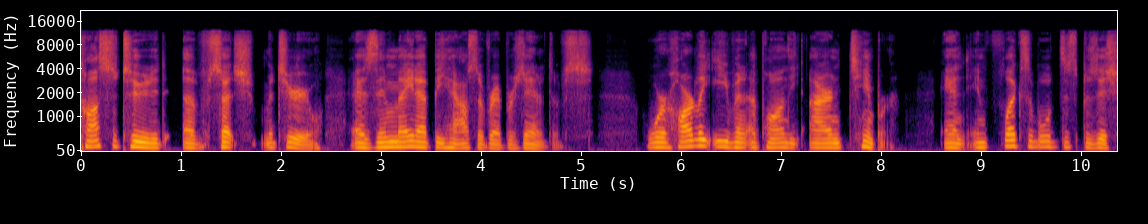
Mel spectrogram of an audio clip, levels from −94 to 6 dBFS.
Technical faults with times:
3.07-3.21 lost packet rebuilt from error correction
6.59-6.89 repeated packet loss (robotic sound)

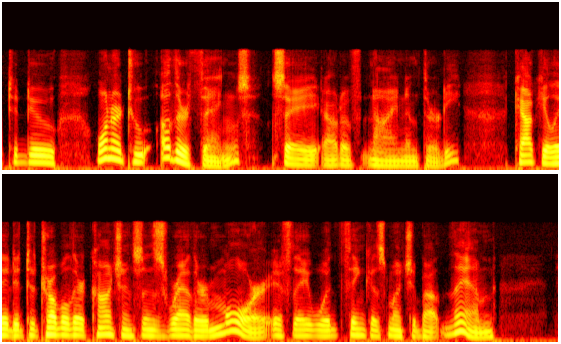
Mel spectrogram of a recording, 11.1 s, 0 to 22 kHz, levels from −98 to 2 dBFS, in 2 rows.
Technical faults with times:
none

